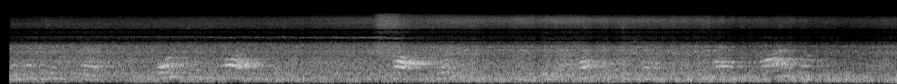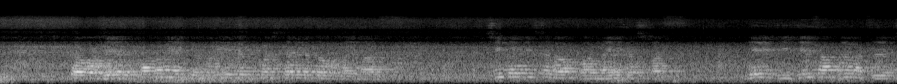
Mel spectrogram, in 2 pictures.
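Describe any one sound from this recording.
A train rumbles past along the tracks, close by.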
